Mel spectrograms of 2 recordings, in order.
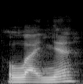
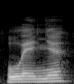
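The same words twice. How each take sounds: First: The stressed vowel sounds like an 'a'. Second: The stressed vowel sounds like an 'e'. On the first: This is how most speakers say it. "le E peut avoir le son E comme s'il s'agissait de la lettre A" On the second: This is a less common alternative. "vous pouvez aussi prononcer"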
